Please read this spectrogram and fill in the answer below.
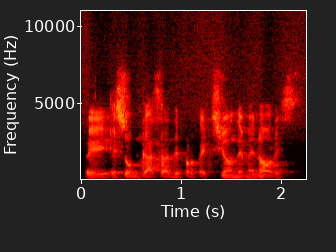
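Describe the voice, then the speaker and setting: A middle-aged man from India speaking Spanish with an Indian accent, an earnest priest talking haltingly with many fillers during a video-call TV interview. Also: on the low side, steady tone. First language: not Spanish. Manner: earnest, gestures a lot, halting non-native phrasing with many fillers. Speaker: priest, foundation director. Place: indoor office with a religious statue.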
